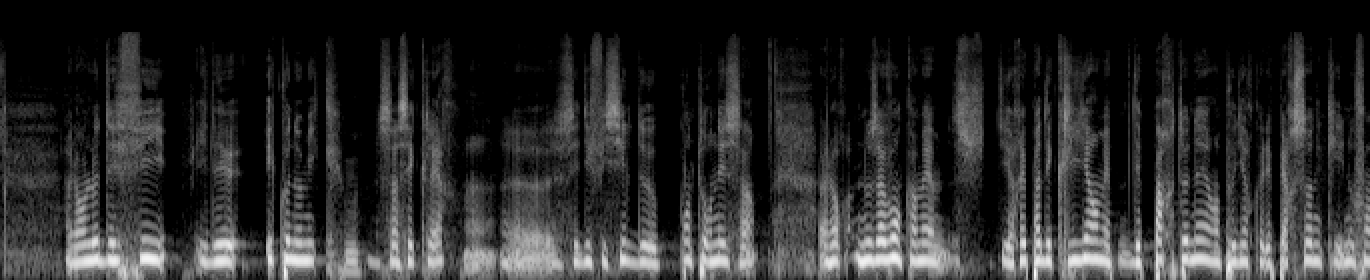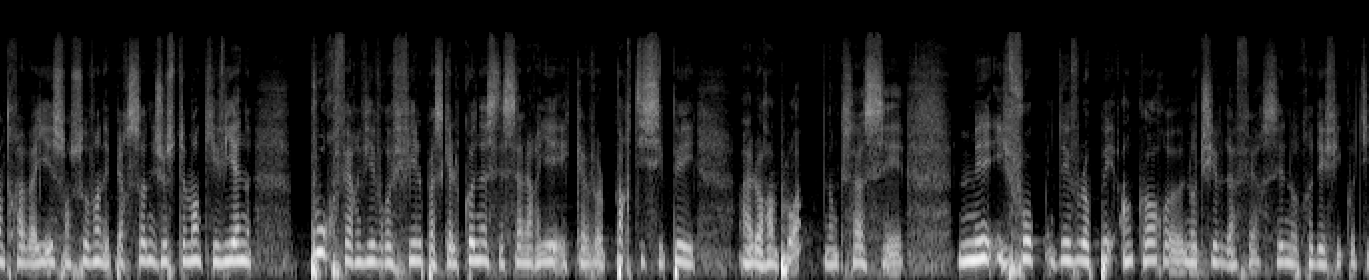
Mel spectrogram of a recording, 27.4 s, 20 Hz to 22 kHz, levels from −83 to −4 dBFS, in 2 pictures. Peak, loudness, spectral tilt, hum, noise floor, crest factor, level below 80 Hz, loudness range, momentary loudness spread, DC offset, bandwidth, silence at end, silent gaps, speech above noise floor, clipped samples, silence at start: 0 dBFS; -21 LUFS; -7.5 dB/octave; none; -49 dBFS; 20 dB; -38 dBFS; 5 LU; 13 LU; under 0.1%; 13 kHz; 0 s; none; 29 dB; under 0.1%; 0.65 s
